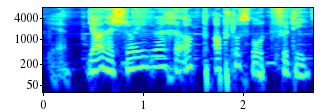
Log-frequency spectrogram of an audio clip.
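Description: A man's voice: on the high side, animated, fairly quick, over music. Laid-back Swiss German man hosting a podcast. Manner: laid-back, slangy, says "geil" and "nice" a lot. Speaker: podcast host. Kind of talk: casual podcast chat.

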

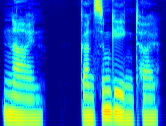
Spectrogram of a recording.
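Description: A deep, gruff yet kindly old-fashioned conductor speaks from a children's storybook, as a woman narrator puts him on. His voice sits low and steady, reassuring and a little stern. The recording is close and dry. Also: slow, no room sound. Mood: encouraging. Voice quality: deep put-on voice. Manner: gruff but encouraging. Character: kindly male pen conductor with moustache. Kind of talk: storybook reading.

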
